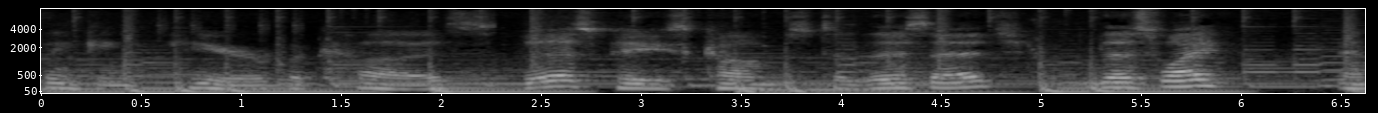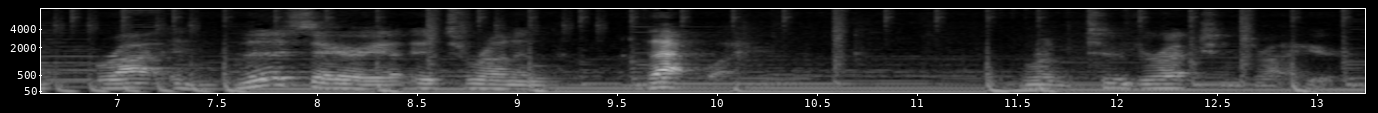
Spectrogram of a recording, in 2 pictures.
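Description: A man's voice: mid-range voice, takes it slowly. A man in his thirties casually explaining carpentry plans in an unfinished room, folksy and drawling. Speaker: vlog co-host renovating a houseboat. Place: unfinished room of a houseboat, indoors. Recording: music playing behind.

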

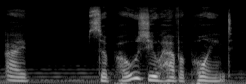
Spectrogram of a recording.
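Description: A woman's voice: lowish voice, slow pace, darkish tone, soft background music. A woman playing a curious, wistful islander in a fantasy audio drama.

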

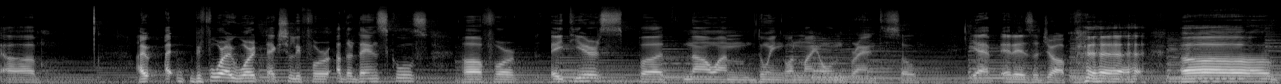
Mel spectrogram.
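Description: Slow-talking young Slovenian man over guitar music. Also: medium pitch. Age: 20s. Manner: informal, slangy. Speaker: dancer and dance teacher. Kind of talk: casual documentary interview. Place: dark indoor dance studio. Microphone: lapel mic.

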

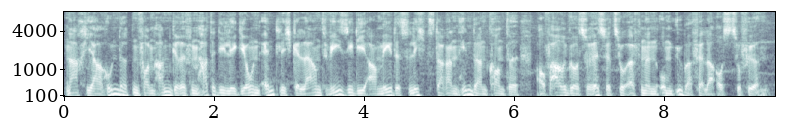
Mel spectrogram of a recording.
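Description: Very deep-voiced male audiobook narrator. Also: moderate pace, few pauses, slight background noise. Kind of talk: scripted dramatic fantasy narration.

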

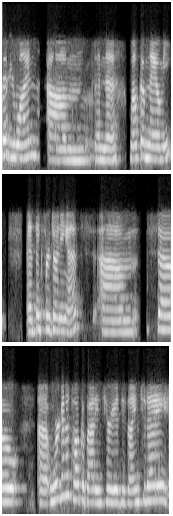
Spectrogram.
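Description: A woman in her thirties interviewing a colleague on a video call, asking polite, brief questions. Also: a little high. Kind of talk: hosting an interview. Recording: tinny phone-like call audio.

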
